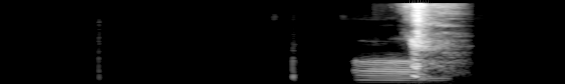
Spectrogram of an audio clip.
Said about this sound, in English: Bless you.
